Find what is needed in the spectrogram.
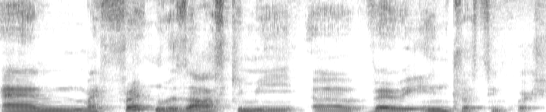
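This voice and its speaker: Somewhat breathy, a man speaks at a moderate pace. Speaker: renewable energy channel host. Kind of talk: live stream talk. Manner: halting, many fillers.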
